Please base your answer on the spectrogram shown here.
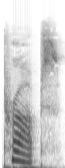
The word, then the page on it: props: British English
